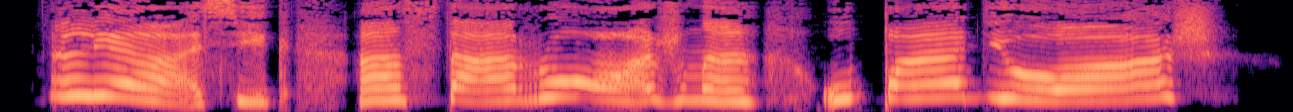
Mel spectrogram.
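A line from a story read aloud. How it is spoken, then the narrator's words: Nasal singsong. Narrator (Russian): пропел он гнусаво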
